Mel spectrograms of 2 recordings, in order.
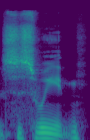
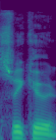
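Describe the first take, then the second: First: The name is said as sa-sween. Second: The name is said as swee-koon. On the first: The speaker calls it wrong. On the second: The speaker calls it right.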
